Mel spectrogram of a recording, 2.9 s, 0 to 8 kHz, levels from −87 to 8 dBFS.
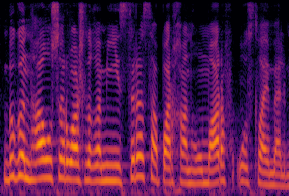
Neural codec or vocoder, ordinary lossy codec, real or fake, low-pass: none; none; real; none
